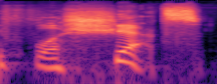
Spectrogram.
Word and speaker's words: flechettes: And I have no idea if that's actually what that word is or how to pronounce it, but I'm going to say flechettes. No, that's right. That's correct.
